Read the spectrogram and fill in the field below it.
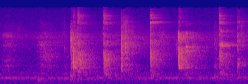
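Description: A ping pong ball clicks back and forth across a table.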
